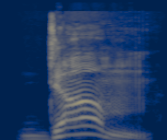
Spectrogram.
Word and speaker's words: dumb: Dumb. Tonto, que tiene una B muda también. D-U-M-B.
